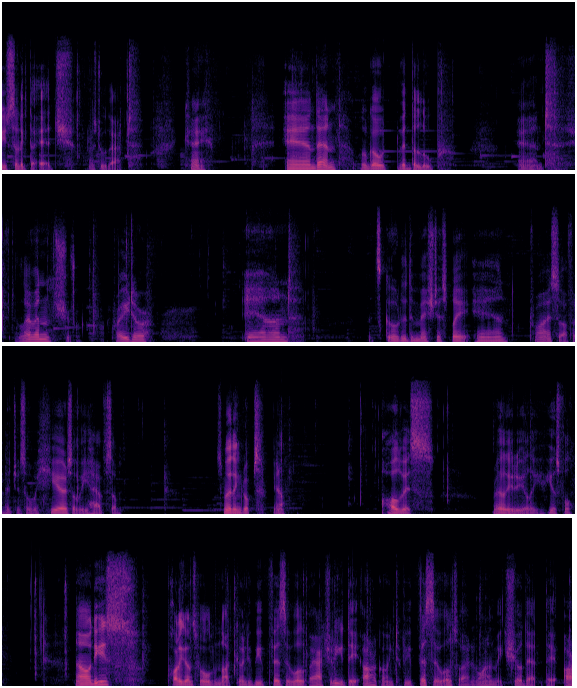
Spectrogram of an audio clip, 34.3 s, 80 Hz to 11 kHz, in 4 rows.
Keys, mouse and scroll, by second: 0.8 shift+click, 4.8 ctrl+right click, 8.3 ctrl+F11, 10.0 shift+., 11.0-11.4 scroll down 1, 11.4 alt+click, 11.6 alt+right click, 11.9 alt+scroll down 1, 12.2 alt+middle click, 12.2 alt+right click, 17.3 double click, 17.6 scroll down 1, 17.9 alt+right click, 18.1 alt+click, 18.5 right click, 19.5 alt+scroll down 1, 19.7 alt+middle click, 20.0 alt+click, 20.8 alt+right click, 21.0 alt+click, 21.6 alt+middle click, 21.8 alt+right click, 22.1 alt+click, 22.5 alt+middle click, 22.7 alt+right click, 23.4 alt+middle click, 23.6 alt+right click, 24.0 right click, 25.2 alt+middle click, 25.7 alt+click, 26.6 alt+click, 26.6 shift+click, 27.0 alt+middle click, 28.2 Delete, 28.2 scroll down 1, 29.4 ctrl+scroll down 1, 29.4 1, 29.6 alt+click, 30.6 ctrl+z, 31.0 alt+middle click, 31.7 alt+middle click, 32.1 ctrl+z, 32.8 alt+middle click, 33.0 alt+right click, 33.2 alt+click, 33.9 scroll down 2, 34.1 alt+click.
